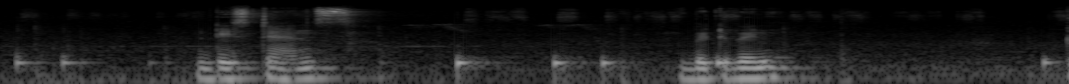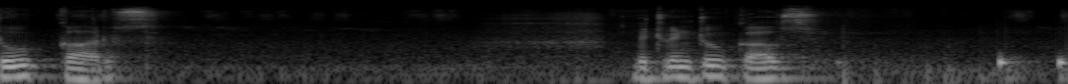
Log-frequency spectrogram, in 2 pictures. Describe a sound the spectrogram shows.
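A young man speaks calmly in short phrases, close by.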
